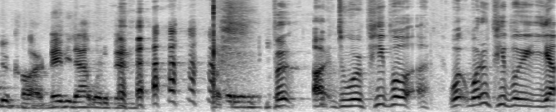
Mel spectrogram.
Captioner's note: laughing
